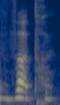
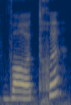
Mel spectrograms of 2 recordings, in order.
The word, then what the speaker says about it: votre: E aqui tem um detalhe de pronúncia importante. A gente diz lá pro adjectif possessif, a gente vai dizer votre. E aqui vem o accent circonflexe para fazer com que a gente pronuncie votre. Então, olha lá a diferença. Votre, sem o acento, votre.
